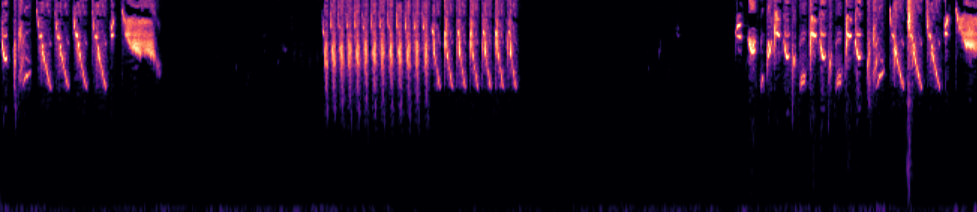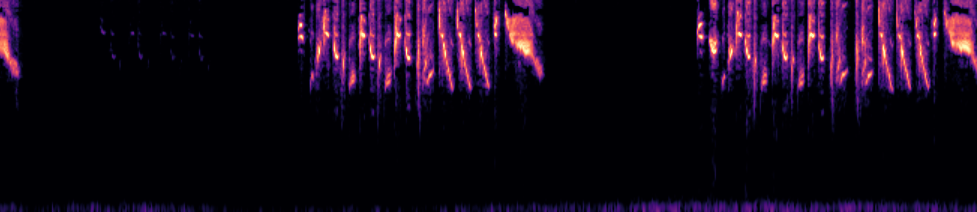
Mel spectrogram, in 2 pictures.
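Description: European goldfinch singing: phrases of quick, high twittering notes, each ending in a downward slur, repeated every few seconds. About three seconds in, one phrase is a dense, buzzy trill.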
